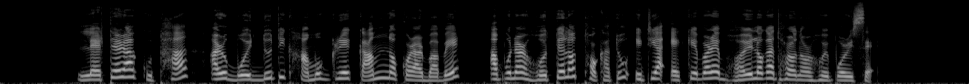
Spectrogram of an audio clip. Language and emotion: Assamese, angry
